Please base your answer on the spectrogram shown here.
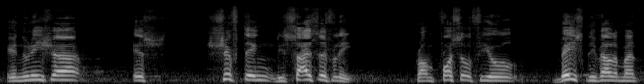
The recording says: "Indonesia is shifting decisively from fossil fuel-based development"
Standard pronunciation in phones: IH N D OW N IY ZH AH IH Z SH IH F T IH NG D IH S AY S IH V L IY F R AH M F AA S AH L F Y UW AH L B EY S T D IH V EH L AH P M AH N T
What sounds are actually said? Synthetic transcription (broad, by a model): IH N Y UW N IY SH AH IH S SH IH F T IH NG D IH S AY S IH V L IY F R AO M F AA S AH L F Y UW L B EY S D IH V EH L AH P M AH N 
